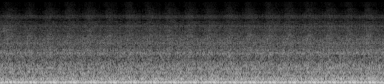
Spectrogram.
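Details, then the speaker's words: Detroit diesel in a Kenworth W900 idling lumpy with a hollow gap during a cylinder cut-out test; cylinder six completely dead, four also weak; harness was fine, exhaust and intake valves found far too tight. "all right bring it back two bring back four six is completely dead"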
